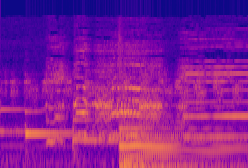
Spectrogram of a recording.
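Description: Slow background piano music with sustained notes. A rooster crows once through it, from about half a second in to about one and a half seconds.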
